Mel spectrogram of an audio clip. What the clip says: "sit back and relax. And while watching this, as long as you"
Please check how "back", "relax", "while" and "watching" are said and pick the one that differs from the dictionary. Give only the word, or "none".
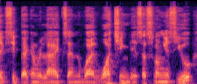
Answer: none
